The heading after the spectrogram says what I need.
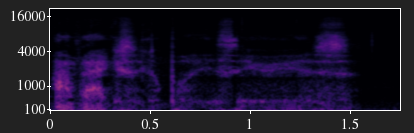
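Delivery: quiet whisper. Insisting to the other speaker that this is meant seriously, whispering. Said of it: "I'm still whispering".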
